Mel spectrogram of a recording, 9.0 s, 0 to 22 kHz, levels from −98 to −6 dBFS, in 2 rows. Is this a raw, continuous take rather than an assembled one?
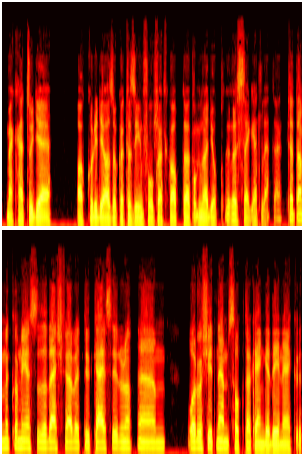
no; 3 cuts; at 2.8 s, 4.3 s, 6.4 s

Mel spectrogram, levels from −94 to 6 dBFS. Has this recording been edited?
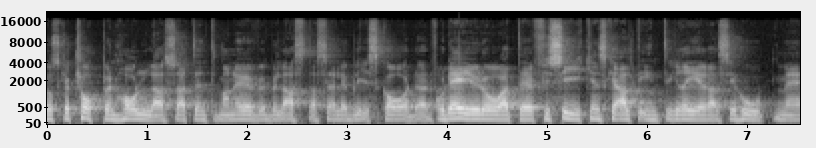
yes; 1 cut; at 3.9 s

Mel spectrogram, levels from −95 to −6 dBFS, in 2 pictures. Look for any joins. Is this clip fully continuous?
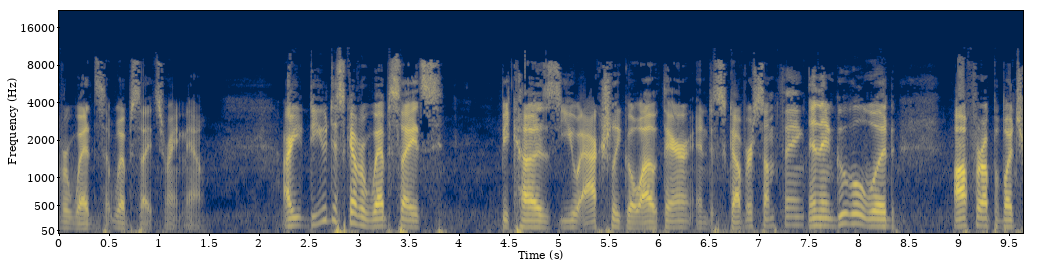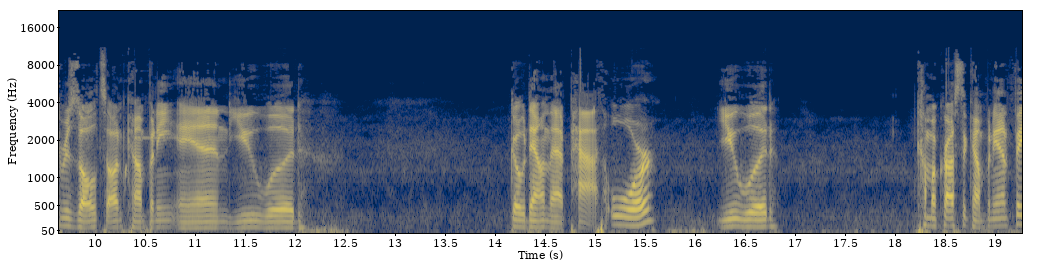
no; 1 cut; at 7.4 s

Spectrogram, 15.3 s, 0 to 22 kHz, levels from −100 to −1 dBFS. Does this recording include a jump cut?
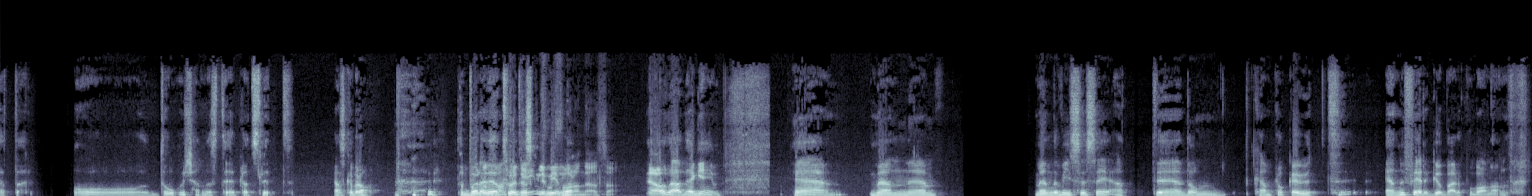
no; 0 cuts

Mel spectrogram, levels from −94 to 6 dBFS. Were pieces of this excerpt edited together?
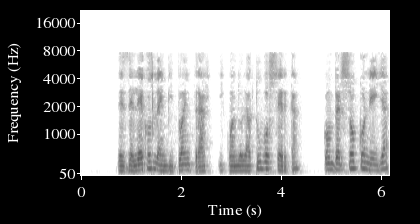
yes; 1 cut; at 2.7 s

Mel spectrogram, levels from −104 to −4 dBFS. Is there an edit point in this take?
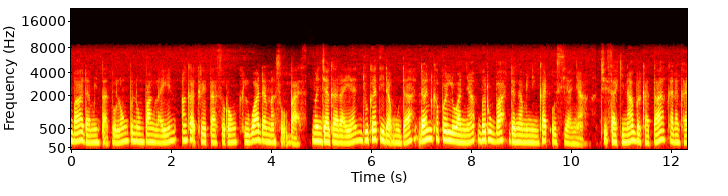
yes; 1 cut; at 10.5 s

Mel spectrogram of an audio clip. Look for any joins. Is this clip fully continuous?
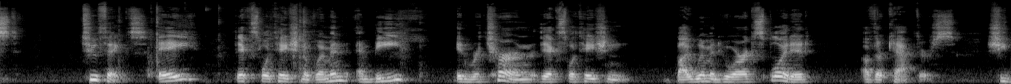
yes; 0 cuts

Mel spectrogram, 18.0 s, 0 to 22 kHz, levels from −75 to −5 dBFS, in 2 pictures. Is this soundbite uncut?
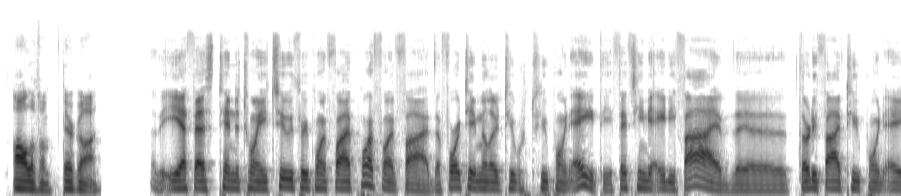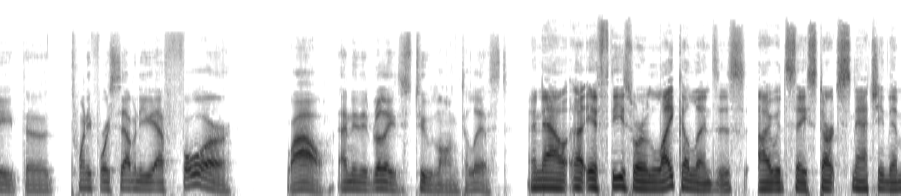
yes; 0 cuts

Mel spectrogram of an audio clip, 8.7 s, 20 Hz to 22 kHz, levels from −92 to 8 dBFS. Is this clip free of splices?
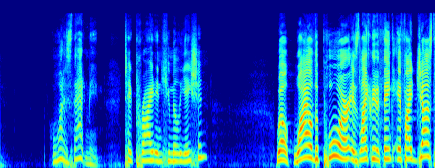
yes; 0 cuts

